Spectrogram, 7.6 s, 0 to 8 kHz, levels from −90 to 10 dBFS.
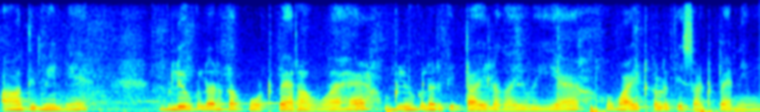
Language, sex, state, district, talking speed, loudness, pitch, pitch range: Hindi, female, Uttar Pradesh, Saharanpur, 180 wpm, -18 LUFS, 195 Hz, 180-205 Hz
